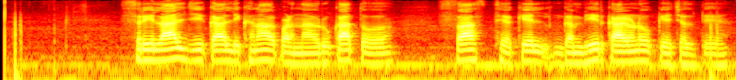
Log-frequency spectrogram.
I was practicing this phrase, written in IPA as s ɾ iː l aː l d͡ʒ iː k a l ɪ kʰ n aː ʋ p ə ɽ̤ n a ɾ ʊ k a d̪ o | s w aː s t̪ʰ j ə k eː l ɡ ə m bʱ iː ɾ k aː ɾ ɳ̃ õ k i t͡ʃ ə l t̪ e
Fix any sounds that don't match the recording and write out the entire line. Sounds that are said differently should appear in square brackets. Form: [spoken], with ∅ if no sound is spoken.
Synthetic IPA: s ɾ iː l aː l d͡ʒ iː k a l ɪ kʰ n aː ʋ p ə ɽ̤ n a ɾ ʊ k a [t̪] o | s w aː s t̪ʰ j ə k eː l ɡ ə m bʱ iː ɾ k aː ɾ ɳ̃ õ k [e] t͡ʃ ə l t̪ e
